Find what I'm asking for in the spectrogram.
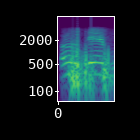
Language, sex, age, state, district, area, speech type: Bodo, female, 60+, Assam, Kokrajhar, rural, conversation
